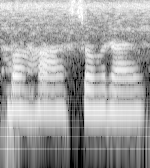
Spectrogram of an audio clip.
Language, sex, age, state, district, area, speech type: Santali, female, 30-45, Jharkhand, East Singhbhum, rural, spontaneous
